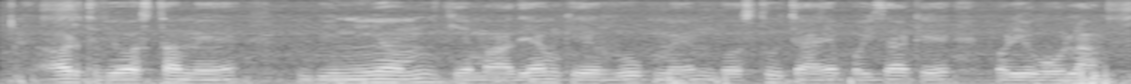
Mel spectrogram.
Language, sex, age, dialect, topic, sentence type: Bhojpuri, male, 18-24, Southern / Standard, banking, statement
